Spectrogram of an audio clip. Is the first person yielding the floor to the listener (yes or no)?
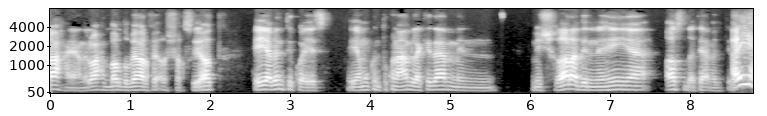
yes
